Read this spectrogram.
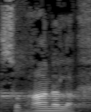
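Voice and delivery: soft SubhanAllah. Shown as a demonstration. Preacher repeating it softly for the listeners to echo. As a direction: let SubhanAllah fade to a soft hush.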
